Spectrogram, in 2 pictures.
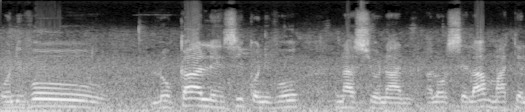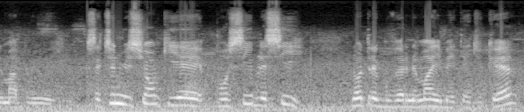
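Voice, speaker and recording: A man's voice: fairly high pitch, background noise. A man giving a pleased, emphatic interview answer outdoors. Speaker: conference participant. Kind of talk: street interview.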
